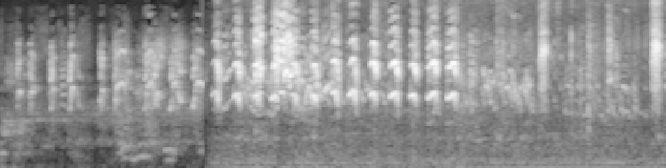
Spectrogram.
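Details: Cockatiel sounds meant to encourage mating: soft chatter at first, then a loud run of sharp repeated chirps and squawky notes about two or three per second, with a low hum beneath.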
